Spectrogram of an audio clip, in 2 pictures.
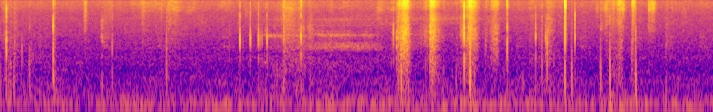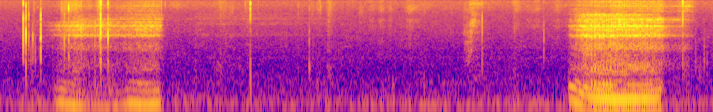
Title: snoring puppy (volume & brightness up)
